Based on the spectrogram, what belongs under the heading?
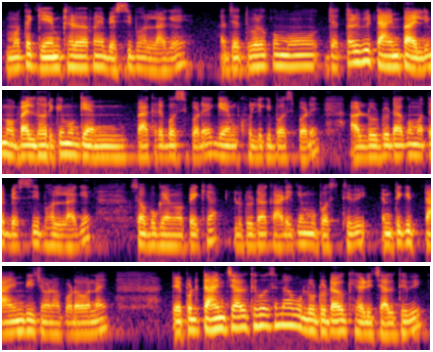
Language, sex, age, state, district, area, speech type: Odia, male, 30-45, Odisha, Kandhamal, rural, spontaneous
